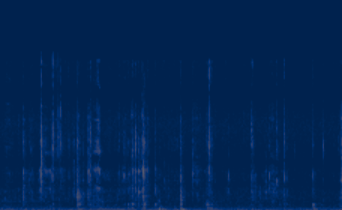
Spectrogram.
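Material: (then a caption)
Soap. A metal blade carves flakes off a dry, solid light blue bar of soap held in the hand. About twenty quiet, crisp scrapes and snaps follow in quick succession, each bright and clicking, dying away almost at once over a faint low rumble.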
